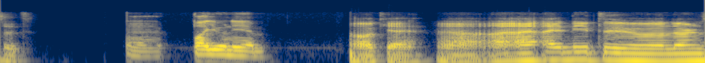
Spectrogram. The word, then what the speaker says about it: Pajuniemi: Okay, how do you pronounce it? Pajuniemi.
